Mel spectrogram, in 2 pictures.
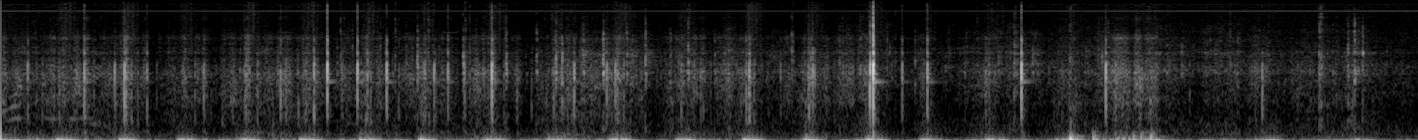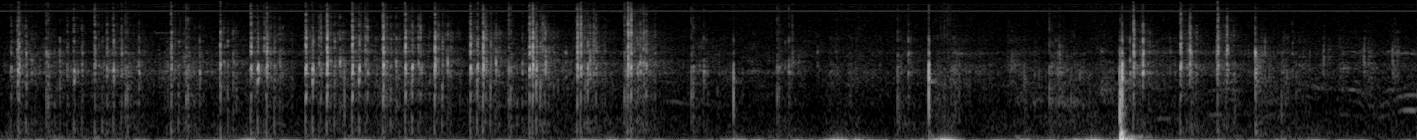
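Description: Running footsteps on hard dirt, about three heavy thuds a second with gear and a paintball marker rattling, for roughly the first six seconds. After that the movement slows and sharp paintball marker shots pop now and then.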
